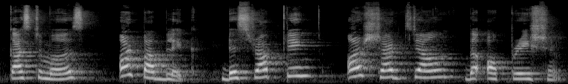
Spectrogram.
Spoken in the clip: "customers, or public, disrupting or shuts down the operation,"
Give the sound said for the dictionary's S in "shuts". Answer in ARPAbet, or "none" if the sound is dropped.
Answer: none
